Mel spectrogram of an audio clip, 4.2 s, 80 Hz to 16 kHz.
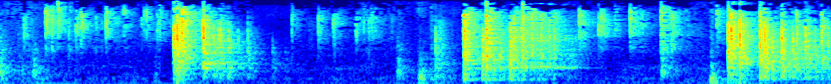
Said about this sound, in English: So everyone roll 2 dice, once for yourself and once for your monster, except you.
